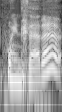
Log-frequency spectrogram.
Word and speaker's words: poinsettia: Is it poinsettia or poinsettia? – well, there's no z in there. It's an s.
